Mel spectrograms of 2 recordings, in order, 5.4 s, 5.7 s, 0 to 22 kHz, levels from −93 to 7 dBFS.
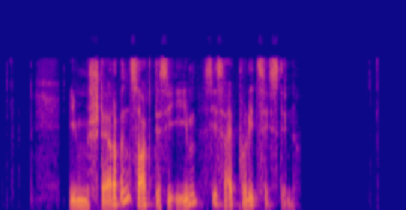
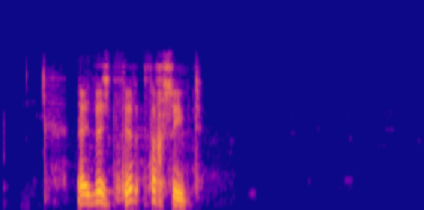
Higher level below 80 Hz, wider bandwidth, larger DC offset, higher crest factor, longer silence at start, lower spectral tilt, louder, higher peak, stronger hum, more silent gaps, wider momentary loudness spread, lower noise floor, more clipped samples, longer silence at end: about the same, -56 dBFS vs -60 dBFS; about the same, 7.4 kHz vs 7.8 kHz; neither; first, 24 dB vs 18 dB; about the same, 0.95 s vs 1.05 s; about the same, -4.5 dB/octave vs -5 dB/octave; second, -27 LUFS vs -15 LUFS; about the same, -4 dBFS vs -2 dBFS; neither; neither; first, 9 LU vs 6 LU; first, under -90 dBFS vs -76 dBFS; neither; second, 1.5 s vs 3 s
